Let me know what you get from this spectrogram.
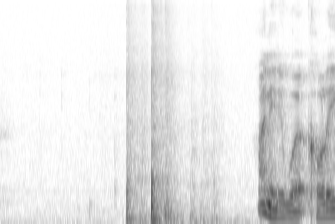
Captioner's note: hand tapping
